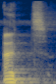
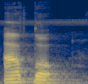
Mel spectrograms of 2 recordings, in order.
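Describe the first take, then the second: First: The final consonant stops cleanly with no echo. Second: The final consonant is released with an echoing bounce. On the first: This is ordinary general reading. "Là-bas, on a lu at" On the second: This is Quranic recitation applying qalqala. "l'exception... tu appliques la là ici"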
